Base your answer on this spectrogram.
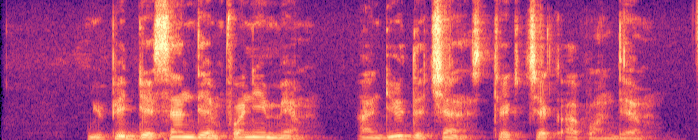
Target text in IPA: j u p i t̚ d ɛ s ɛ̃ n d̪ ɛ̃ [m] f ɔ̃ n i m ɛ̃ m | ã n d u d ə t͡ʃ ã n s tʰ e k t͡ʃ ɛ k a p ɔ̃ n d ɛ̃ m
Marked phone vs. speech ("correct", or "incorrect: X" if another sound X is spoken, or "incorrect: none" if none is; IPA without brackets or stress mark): correct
